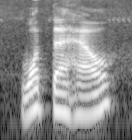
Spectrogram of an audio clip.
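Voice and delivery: ordinary talk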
